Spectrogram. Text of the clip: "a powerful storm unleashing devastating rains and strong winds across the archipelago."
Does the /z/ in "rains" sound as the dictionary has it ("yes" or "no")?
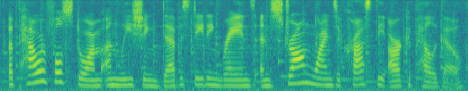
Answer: yes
